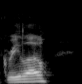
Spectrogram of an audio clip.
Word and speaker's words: Grillo: which no matter how many different ways CBS pronounced it today, it is pronounced Grillo, which was pretty amazed that somehow that's still a thing, but we're not ready for Hamsterdam just yet.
